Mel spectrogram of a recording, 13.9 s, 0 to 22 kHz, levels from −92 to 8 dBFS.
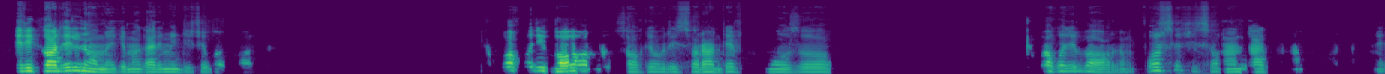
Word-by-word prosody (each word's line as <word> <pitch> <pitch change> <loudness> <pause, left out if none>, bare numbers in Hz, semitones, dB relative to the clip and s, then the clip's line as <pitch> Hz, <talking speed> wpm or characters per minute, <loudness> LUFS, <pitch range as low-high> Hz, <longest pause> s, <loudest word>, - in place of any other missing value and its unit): Ti 175 - +2
ricordi 175 0 +8
il 195 +1 +4
nome? 140 -8 +1
Che 135 - -8
magari 130 0 -5
mi 135 -1 -5
dice 130 +1 -15
qualcosa? - - -17 2.3
Il - - -25
Cuoco 210 +1 +1
di 190 -1 +2
Bordo 155 -1 +5
so 140 -1 -11
che 130 +2 -17
è - - -8
un 140 - -11
ristorante 140 0 -7 0.3
famoso 135 0 -9 2.0
Il - - -23
Cuoco 85 - -3
di 85 +1 -7
Bordo, 130 +9 -7
forse 200 +4 -5
ci 165 - -24
sono 145 0 -16
andata 135 -2 -8
una - - -48
volta - - -24 0.6
non - - -19
140 Hz, 130 wpm, -22 LUFS, 135-175 Hz, 2.3 s, ricordi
